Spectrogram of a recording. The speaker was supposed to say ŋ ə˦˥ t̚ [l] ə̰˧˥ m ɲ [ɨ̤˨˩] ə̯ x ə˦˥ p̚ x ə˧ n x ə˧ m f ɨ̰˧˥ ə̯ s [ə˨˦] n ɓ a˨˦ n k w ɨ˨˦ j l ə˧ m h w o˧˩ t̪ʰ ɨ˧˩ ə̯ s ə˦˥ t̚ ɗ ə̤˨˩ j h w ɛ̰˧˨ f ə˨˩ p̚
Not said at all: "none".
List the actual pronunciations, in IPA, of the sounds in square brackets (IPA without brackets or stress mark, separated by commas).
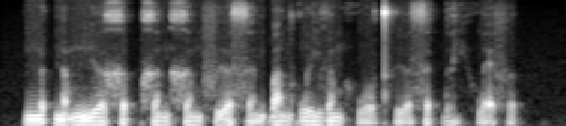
n, ɨ˧, ə˨˦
